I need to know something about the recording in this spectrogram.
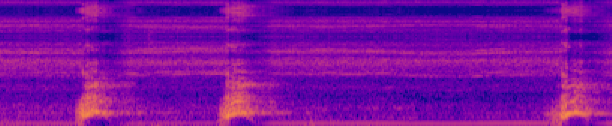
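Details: Three loud barks from a Great Dane engaging an RC helicopter, two close together and a third after a pause, a steady motor whine running throughout.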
